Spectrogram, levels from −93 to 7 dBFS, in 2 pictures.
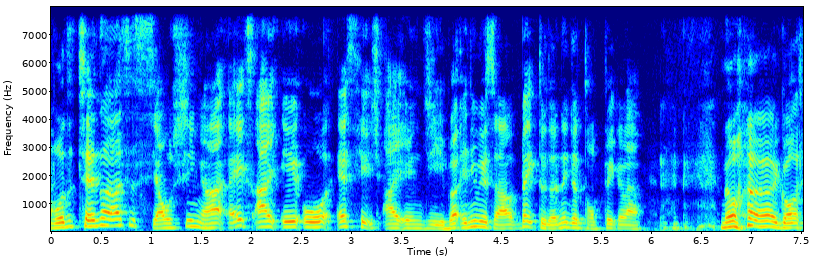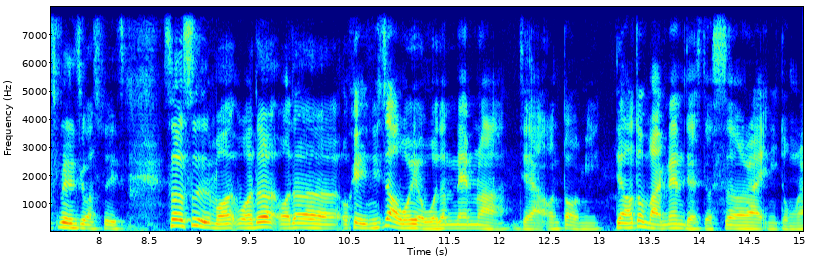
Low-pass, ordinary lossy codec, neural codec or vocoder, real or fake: none; none; codec, 16 kHz, 16 kbps, FunCodec, trained on Chinese and English, 50 frames a second; fake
